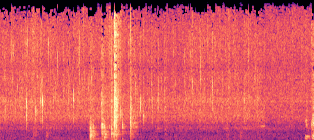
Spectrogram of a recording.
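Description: Chebakia pastries fry in hot oil, giving a quiet, steady sizzle broken by a few sharper crackles and pops partway through, with no talking.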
